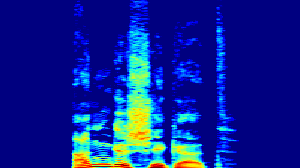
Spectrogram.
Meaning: tipsy; tiddly; mildly drunk
- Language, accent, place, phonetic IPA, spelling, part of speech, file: German, Germany, Berlin, [ˈanɡəʃɪkɐt], angeschickert, adjective, De-angeschickert.ogg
